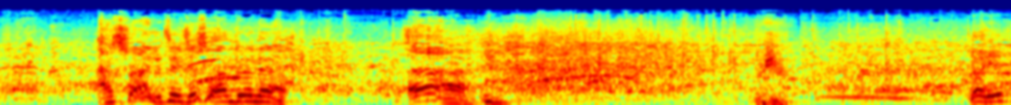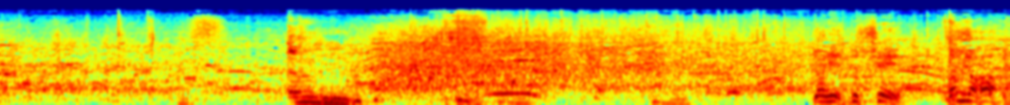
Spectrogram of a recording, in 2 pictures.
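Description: A younger man answers into a microphone and laughs at times.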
